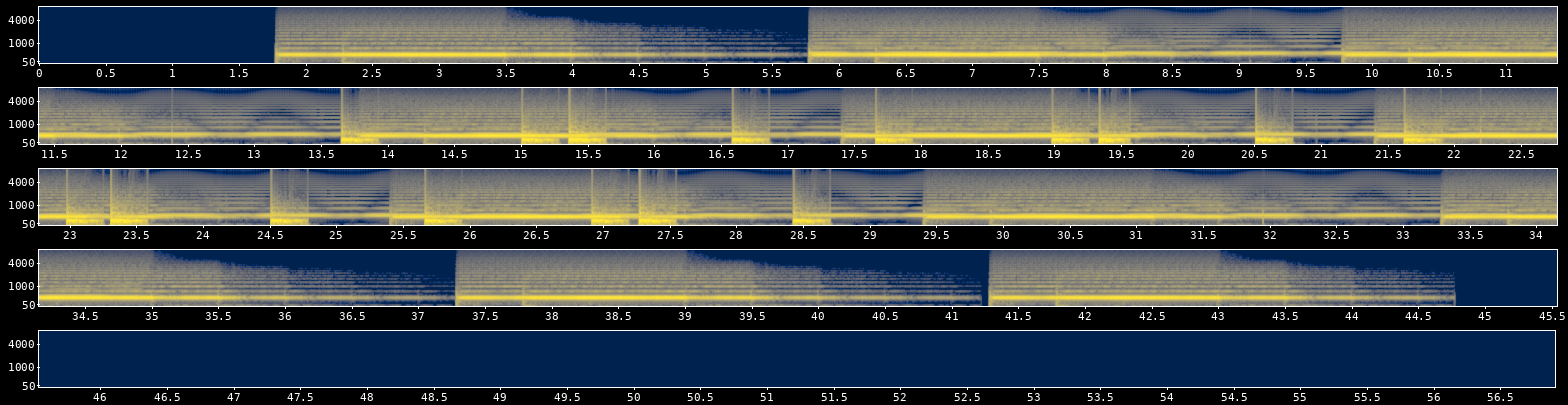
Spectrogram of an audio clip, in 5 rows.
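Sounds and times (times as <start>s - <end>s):
sine wave tone: 1.8s - 44.8s.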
